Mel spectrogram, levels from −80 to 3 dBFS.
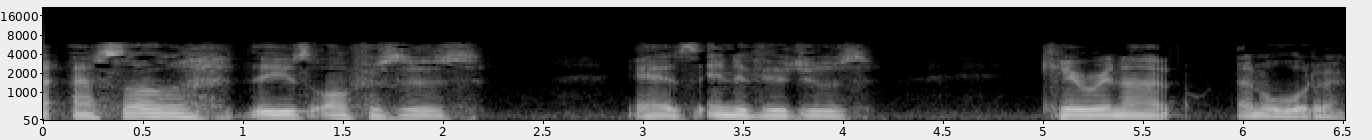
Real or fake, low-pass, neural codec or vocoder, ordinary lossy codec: real; 7.2 kHz; none; MP3, 24 kbps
